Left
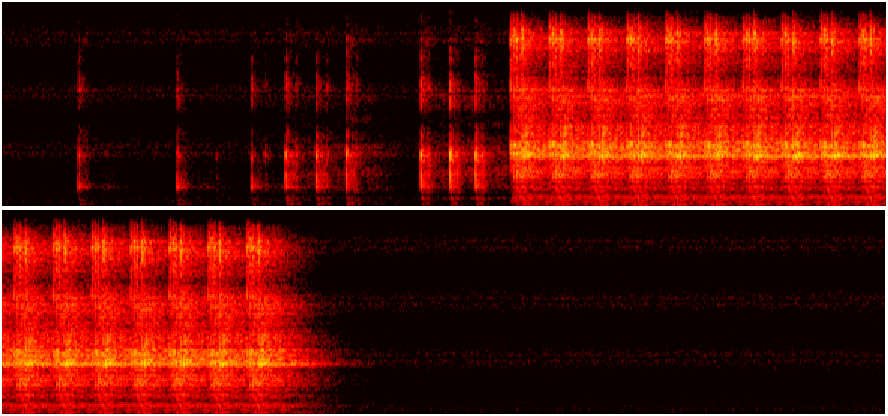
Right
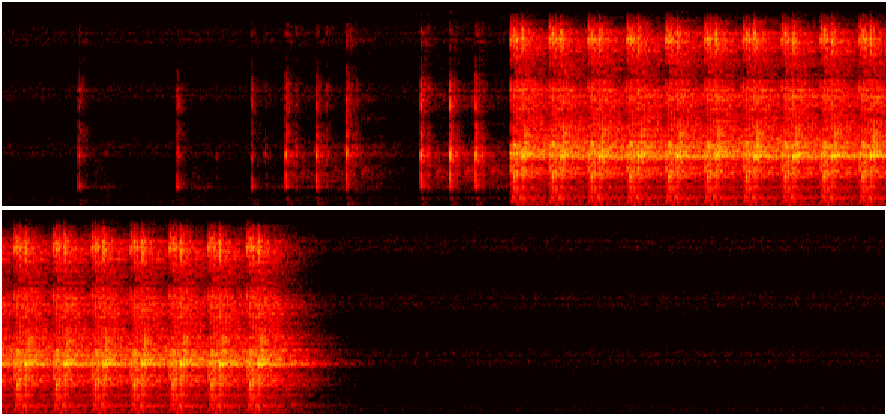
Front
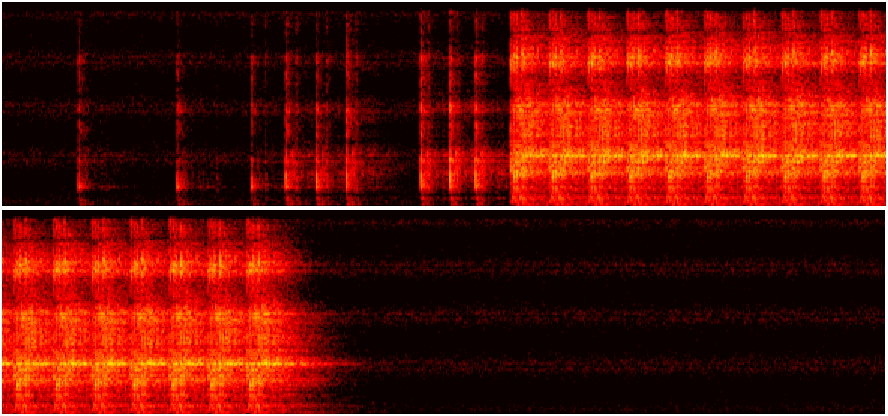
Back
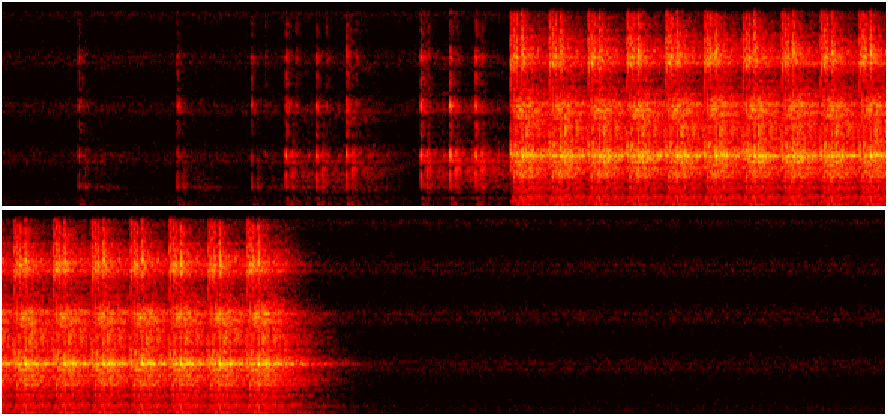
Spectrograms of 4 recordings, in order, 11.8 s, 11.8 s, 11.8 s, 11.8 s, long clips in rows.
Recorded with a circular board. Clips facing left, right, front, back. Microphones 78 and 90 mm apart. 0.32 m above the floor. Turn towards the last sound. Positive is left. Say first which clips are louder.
# right 1 dB, front 2 dB
turn(degrees=-45)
